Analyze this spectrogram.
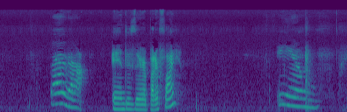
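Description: A toddler babbles and squeals in a high voice close by.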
